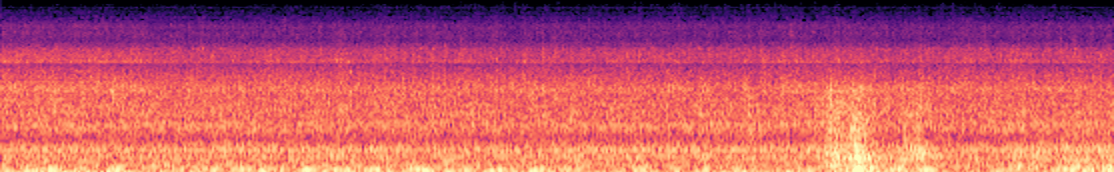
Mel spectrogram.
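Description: Steady hiss of rain during a night thunderstorm over a low, uneven rumble, with one short, louder whoosh about eight and a half seconds in.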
